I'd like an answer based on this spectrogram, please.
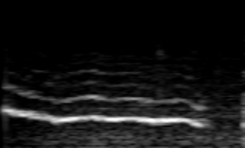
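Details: A smart, cheeky three-year-old Boston Terrier "sings," giving a sustained tonal howl that starts higher, settles, and drops away at the end.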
